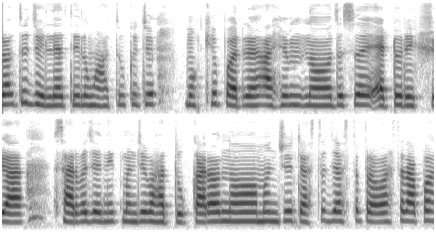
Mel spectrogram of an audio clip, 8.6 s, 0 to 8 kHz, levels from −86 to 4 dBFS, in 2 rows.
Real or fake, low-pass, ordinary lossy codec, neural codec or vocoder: real; none; none; none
